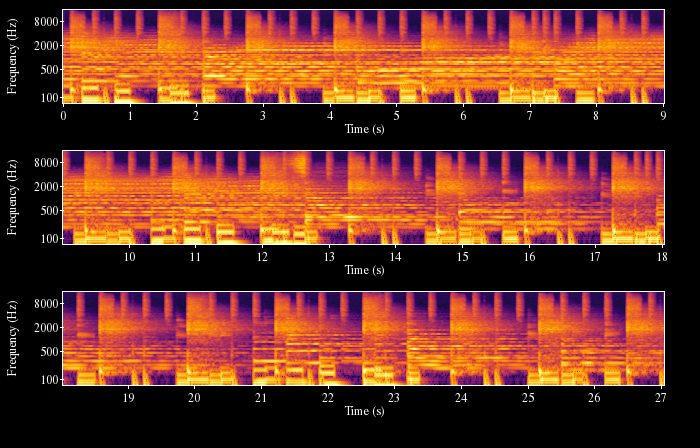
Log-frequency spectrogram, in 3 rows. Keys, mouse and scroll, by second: 1.1 click, 9.6 click.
